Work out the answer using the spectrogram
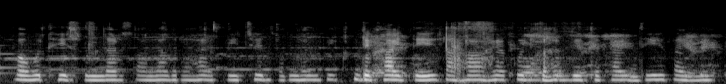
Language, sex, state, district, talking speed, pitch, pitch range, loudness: Hindi, female, Maharashtra, Pune, 155 wpm, 205 Hz, 200-210 Hz, -21 LUFS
